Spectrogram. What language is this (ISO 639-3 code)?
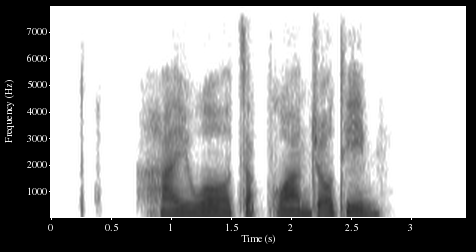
yue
